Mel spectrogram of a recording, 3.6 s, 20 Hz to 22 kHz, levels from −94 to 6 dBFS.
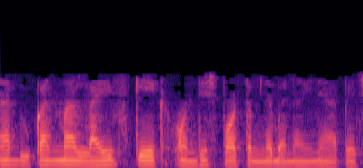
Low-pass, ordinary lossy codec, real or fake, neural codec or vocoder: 3.6 kHz; MP3, 16 kbps; real; none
